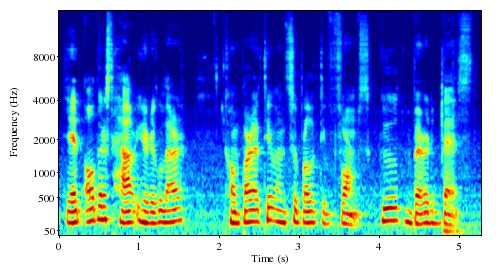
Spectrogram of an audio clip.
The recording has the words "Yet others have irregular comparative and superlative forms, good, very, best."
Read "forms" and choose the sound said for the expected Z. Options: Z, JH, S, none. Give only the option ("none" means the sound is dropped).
S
